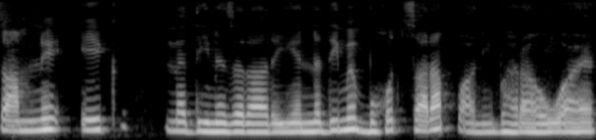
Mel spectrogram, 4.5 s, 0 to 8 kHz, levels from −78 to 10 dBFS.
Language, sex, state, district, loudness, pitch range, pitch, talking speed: Hindi, female, Chhattisgarh, Rajnandgaon, -14 LUFS, 180-225 Hz, 195 Hz, 200 wpm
